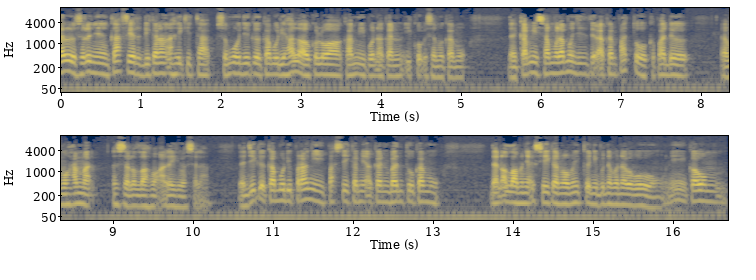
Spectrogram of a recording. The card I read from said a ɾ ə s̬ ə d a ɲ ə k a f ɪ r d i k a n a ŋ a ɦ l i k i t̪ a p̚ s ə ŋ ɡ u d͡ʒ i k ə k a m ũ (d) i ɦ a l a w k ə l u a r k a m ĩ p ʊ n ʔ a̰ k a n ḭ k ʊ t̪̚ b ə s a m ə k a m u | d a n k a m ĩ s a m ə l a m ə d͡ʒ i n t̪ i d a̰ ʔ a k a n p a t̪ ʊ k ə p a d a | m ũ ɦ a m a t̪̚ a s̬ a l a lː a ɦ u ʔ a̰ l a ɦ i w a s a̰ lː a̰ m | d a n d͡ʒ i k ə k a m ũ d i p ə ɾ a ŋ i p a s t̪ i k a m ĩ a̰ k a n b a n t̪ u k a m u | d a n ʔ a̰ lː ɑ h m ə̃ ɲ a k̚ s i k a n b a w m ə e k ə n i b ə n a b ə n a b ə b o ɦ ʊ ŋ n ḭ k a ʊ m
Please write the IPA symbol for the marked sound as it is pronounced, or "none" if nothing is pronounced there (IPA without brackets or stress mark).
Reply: d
